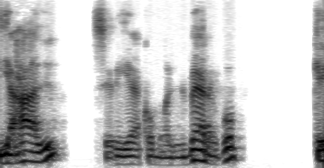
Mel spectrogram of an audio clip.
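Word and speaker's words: יחל: destacan del término hebreo se pronunciaría más o menos eh yahal sería como el verbo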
